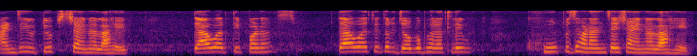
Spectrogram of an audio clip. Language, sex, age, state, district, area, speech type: Marathi, female, 18-30, Maharashtra, Palghar, rural, spontaneous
